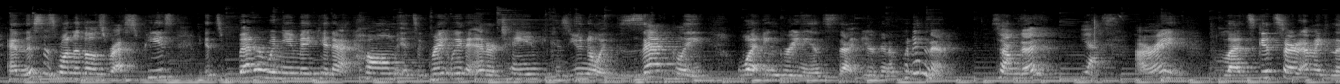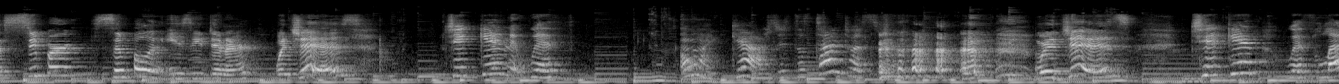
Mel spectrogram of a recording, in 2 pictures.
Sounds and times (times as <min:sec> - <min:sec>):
Speech: 0:00.0 - 0:17.0, 0:23.8 - 0:24.7
Music: 0:00.0 - 0:26.7.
